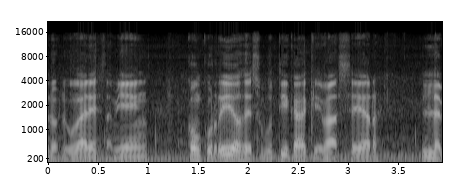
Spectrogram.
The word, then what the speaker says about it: Subotica: Ahí la encargada de la biblioteca pública nos explicaba un poquito sobre este lugar, sobre Subotica, que se pronuncia Subotica, y nos decía, bueno, que poco a poco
